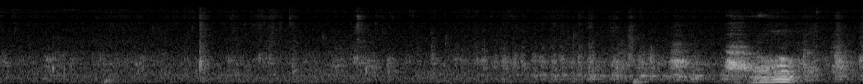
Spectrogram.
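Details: Two playing dogs, Hagi the Romanian Mioritic and Nijinsky the South Russian Ovcharka: quiet breathing and scuffles, ending in a louder, buzzy, layered growl lasting about a second.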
